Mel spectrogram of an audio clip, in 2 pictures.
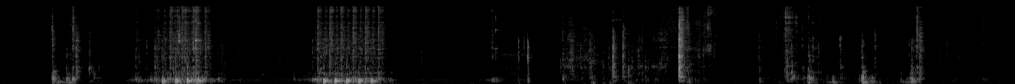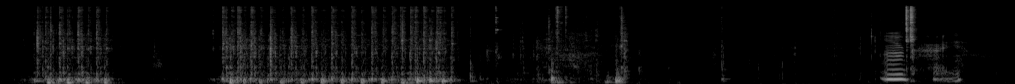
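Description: A sewing machine top-stitches a tote bag in several bursts of steady whirring of a few seconds each, separated by pauses filled with handling clicks and rustles, close to the mic.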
